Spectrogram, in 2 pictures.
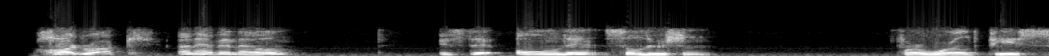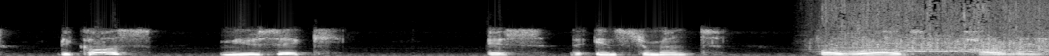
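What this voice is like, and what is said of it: Foreign-accented English. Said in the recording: “best accent ... foreign accents. They sound cool ... that super cool accent of yours”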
